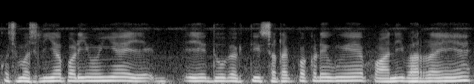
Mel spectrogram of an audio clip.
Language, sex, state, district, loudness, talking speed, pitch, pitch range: Hindi, male, Madhya Pradesh, Katni, -12 LUFS, 215 wpm, 155 Hz, 150-165 Hz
